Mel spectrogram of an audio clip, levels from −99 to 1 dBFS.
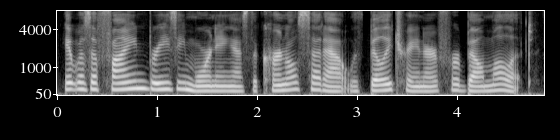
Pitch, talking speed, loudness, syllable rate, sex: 200 Hz, 195 wpm, -16 LUFS, 5.4 syllables/s, female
